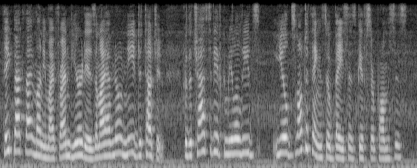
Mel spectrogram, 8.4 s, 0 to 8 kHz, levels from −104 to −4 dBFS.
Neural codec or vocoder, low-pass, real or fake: codec, 16 kHz, 16 kbps, FreqCodec, larger model; 7.2 kHz; fake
